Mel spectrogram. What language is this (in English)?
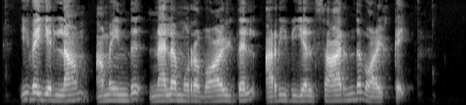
Tamil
